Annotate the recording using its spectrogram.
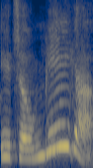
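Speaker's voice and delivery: slight put-on British lilt, "Omega" drawn out. Retelling how she pronounces the name, with a put-on British inflection. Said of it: "she says it with like that British inflection".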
